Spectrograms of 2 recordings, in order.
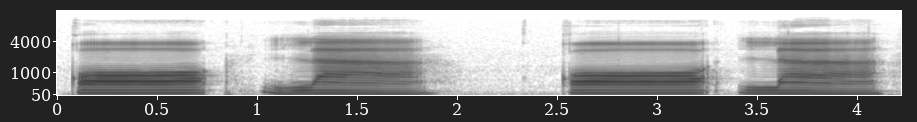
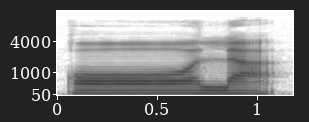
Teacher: So if you notice, the la was longer than the first la.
